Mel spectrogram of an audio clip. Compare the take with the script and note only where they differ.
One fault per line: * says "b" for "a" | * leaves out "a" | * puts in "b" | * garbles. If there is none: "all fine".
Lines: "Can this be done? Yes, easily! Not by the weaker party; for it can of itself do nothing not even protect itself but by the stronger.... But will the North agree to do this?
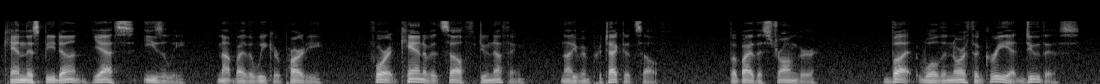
* says "at" for "to"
